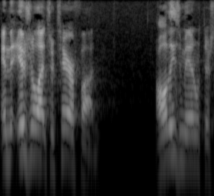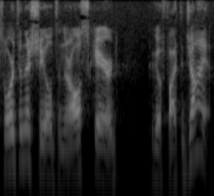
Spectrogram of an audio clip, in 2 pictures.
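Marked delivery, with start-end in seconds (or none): 2.3-6.4 much softer, lower, like sharing a scared secret; hushed and fearful. A narrator's reading. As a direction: drop the voice to show their fear. Narrating terrified Israelites.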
